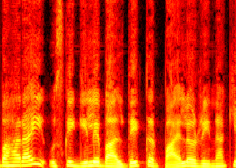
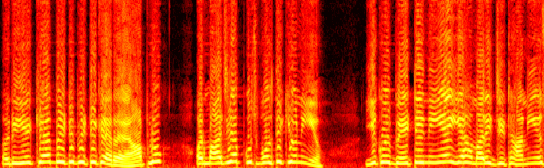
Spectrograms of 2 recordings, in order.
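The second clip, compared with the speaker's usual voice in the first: shocked outburst; 9 semitones higher than usual. Acted. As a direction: cry out in disbelief at the mix-up. Shocked sister-in-law objects loudly. (ऊँची चौंकी हुई आवाज़ में विरोध)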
